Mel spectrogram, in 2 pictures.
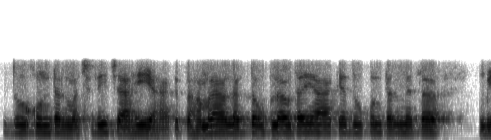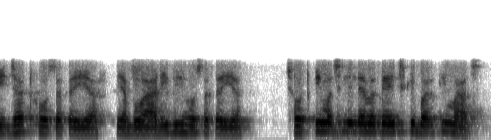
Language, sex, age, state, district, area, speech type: Maithili, male, 45-60, Bihar, Sitamarhi, rural, conversation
